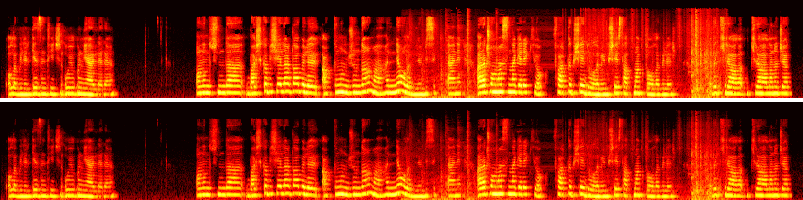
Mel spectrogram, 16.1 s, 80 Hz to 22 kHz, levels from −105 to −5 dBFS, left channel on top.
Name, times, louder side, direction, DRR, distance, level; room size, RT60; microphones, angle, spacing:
voice 1, 0.2-2.3 3.9-13.6 14.2-15.8, left 4 dB, 65° left, 0.6 m, -27 dB
sound 1, 8.0-14.6, left 5 dB, 45° left, 1.2 m, -44 dB
head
